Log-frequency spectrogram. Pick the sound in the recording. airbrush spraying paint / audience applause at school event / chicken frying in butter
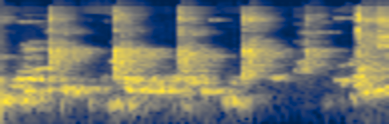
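audience applause at school event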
